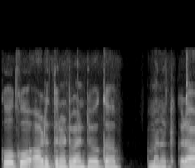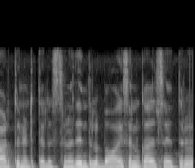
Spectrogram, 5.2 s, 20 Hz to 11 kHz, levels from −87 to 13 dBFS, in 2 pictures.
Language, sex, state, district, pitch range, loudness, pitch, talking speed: Telugu, female, Andhra Pradesh, Annamaya, 180-200 Hz, -15 LUFS, 185 Hz, 125 wpm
